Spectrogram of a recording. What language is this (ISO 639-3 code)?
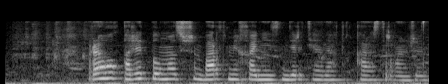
kaz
